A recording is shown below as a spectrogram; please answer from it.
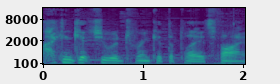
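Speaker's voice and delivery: whispering in character. Quietly telling a companion a drink is possible at the play: whispering in character. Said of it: "I'm gonna whisper to Elation".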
